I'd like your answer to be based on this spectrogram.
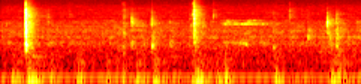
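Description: Keys clatter on a computer keyboard as a heading is typed into a Google Form, a handful of distinct close taps spaced irregularly over a soft background hum.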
